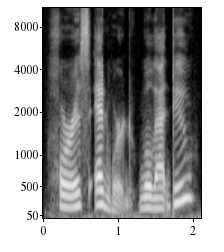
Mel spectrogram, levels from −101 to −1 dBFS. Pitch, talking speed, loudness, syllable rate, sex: 200 Hz, 140 wpm, -16 LUFS, 5.0 syllables/s, female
